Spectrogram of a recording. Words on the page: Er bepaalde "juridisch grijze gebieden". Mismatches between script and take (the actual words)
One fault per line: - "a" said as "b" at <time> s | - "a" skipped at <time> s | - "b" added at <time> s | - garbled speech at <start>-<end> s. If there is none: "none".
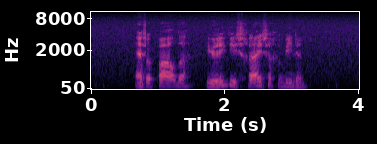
none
